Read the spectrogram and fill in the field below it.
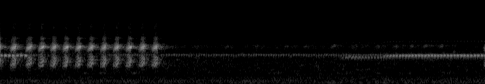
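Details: Tree frogs singing in a pond on an April night in north-east Italy: a fast series of about ten sharp pulsed croaks over a second and a half, then a steady high trill of mole crickets that carries on alone.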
